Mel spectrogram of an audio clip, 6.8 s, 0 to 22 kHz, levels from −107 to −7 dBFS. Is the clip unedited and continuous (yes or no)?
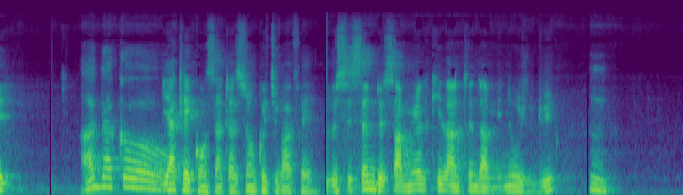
no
